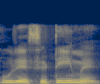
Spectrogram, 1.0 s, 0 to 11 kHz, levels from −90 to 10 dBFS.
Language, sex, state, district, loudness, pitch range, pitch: Hindi, female, Uttar Pradesh, Jyotiba Phule Nagar, -13 LUFS, 200-225 Hz, 210 Hz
